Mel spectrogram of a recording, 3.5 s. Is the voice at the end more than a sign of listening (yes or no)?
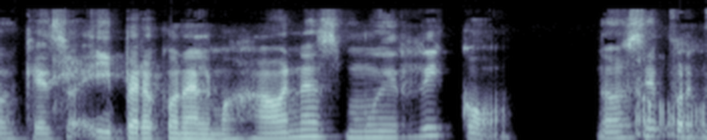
no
